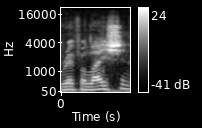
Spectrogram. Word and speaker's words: Revelation: I used to say Revelations for so long. But it's just one revelation. Revelation.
